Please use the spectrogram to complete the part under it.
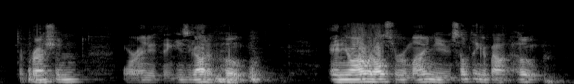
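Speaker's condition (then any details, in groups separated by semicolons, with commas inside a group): Cleft palate and cleft lip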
